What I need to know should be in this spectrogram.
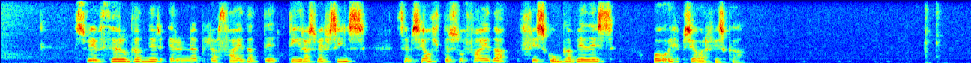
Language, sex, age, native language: Icelandic, female, 50-59, Icelandic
